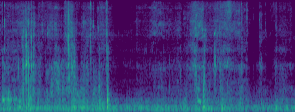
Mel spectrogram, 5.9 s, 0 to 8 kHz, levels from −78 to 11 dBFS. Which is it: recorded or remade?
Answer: remade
